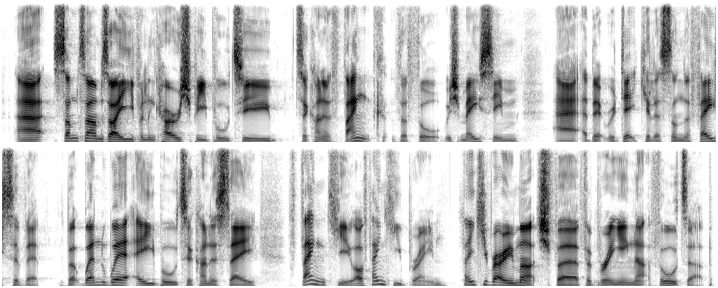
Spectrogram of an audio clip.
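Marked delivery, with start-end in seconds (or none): 10.1-14.2 sarcastic, mocking edge. Showing how to thank an unwanted thought: sarcastic. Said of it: "I'm kind of mixing it in with some sarcasm".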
